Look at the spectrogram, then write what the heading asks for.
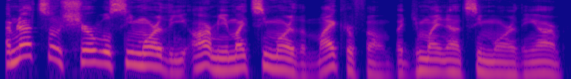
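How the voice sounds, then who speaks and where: A man's voice: medium pitch, lively intonation, fast, dry recording. Male podcast co-host, dry studio sound. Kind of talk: casual live podcast discussion.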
